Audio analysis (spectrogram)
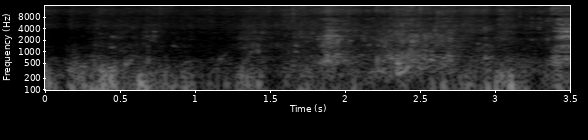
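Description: Sizable waves wash and slap against the shore of Zamkowe lake in winter, a low churning rumble with irregular splashes under wind noise close to the microphone.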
